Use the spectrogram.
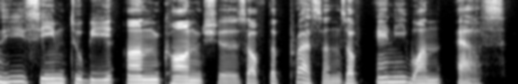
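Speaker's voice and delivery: plain reading voice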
